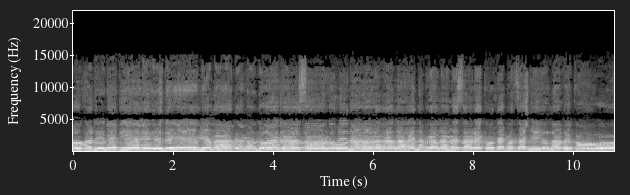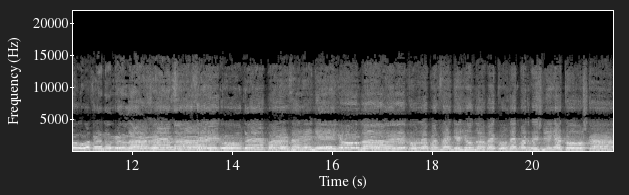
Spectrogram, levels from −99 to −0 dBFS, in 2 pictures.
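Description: Throughout, channel delay (comb filtering): one channel lags by a fraction of a millisecond, so mono summing notches near 5 kHz, sounding hollow or phasey. Spectrograms show fixed dark bands.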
